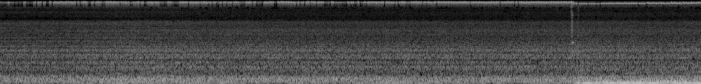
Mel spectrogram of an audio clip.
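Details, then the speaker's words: Spirit series 80% oil furnace on simulated heat call: steady low hum during oil delay valve, then near six seconds a soft thump and fuller roar as flame lights; blower follows; normal oil burner ignition. "there we go flame started well delay valve activate for several seconds and about 15 20 30 seconds the fan will kick on"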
